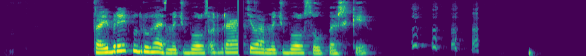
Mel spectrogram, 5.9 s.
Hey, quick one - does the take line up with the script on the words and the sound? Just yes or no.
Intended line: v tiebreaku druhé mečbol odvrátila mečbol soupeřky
no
